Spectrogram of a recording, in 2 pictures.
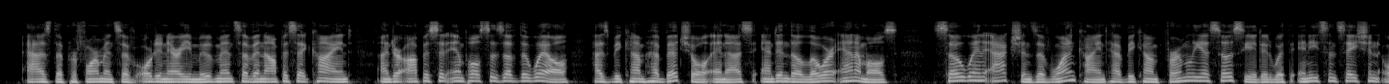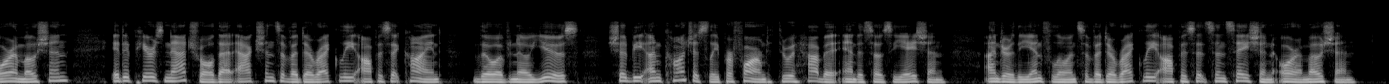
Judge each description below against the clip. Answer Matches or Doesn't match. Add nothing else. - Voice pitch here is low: Matches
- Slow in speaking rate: Doesn't match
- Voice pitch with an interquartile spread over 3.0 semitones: Matches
